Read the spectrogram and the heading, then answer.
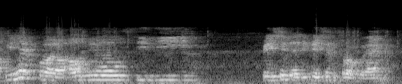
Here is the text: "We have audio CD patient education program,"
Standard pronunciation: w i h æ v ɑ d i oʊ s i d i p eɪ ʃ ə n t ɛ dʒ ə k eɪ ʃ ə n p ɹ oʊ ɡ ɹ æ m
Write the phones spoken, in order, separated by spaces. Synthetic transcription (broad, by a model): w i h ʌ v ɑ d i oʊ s i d i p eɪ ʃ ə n ɛ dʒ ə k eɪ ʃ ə n p ɹ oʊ ɡ ɹ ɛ m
